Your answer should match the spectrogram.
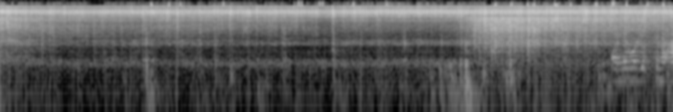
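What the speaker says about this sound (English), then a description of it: "I'm going to go ahead and add my onion, poblano, and then actually half of the tomatoes you needed to save to add to the" Onion, poblano and tomatoes sizzle steadily in a skillet, a continuous loud frying hiss with occasional stirring clatters and a brief scrape near the end.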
